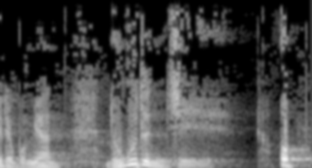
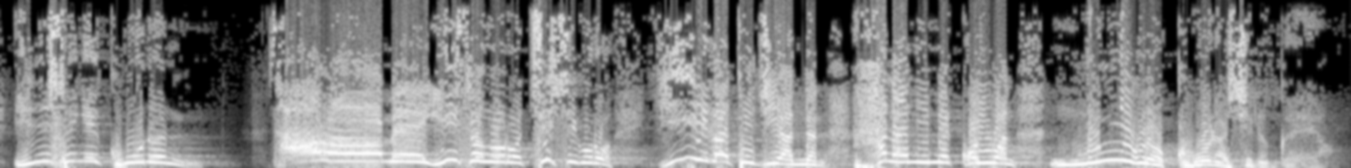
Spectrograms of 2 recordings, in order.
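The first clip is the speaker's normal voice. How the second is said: full-force preaching; 14 semitones higher, 10 dB louder than usual. Real, not acted. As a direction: thunder it out to the congregation.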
